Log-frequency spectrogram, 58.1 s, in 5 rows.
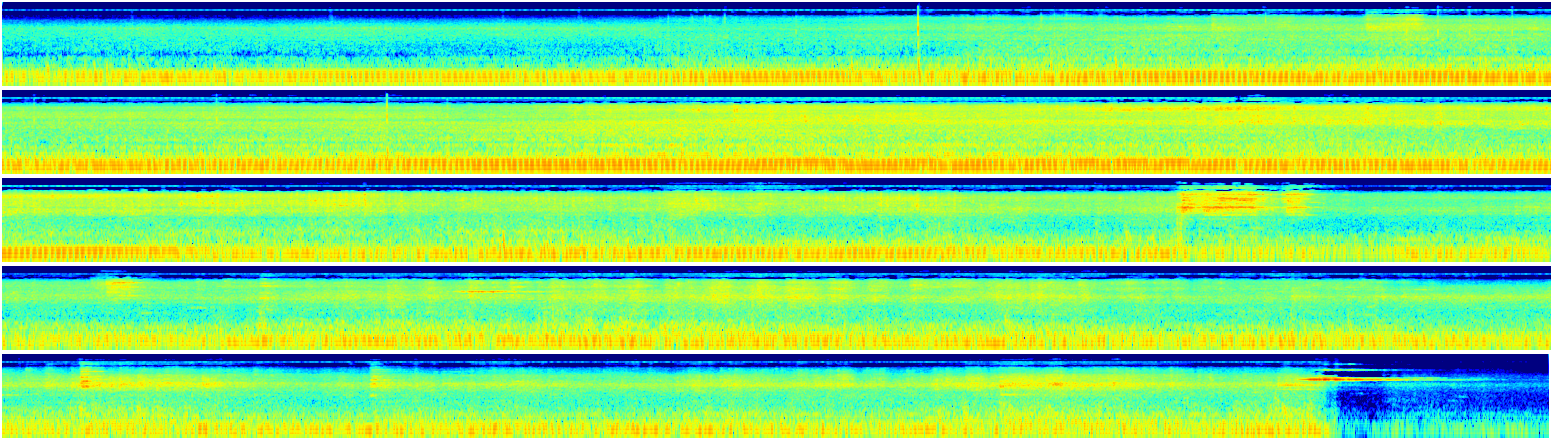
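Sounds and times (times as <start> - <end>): diesel locomotive engine drone: 0.0 - 58.0
train wheels rumbling on rail: 0.0 - 58.0
wheel screech: 56.1 - 57.3.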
